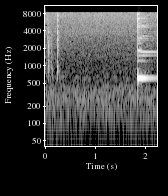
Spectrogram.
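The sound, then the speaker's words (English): A camera, triggered by pressing the circular button in the middle of its remote, clicks its shutter twice in quick succession as it takes a picture, followed after a pause by a sharp onset and a steady, high electronic tone that rings on. No one speaks. “That shutter sound, you could hear it take the picture.”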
